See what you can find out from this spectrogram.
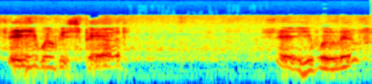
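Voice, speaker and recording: A man doing a shrill, cracking old miser. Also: slow, creaky, exaggerated voice. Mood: desperate pleading. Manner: pleading, cracked and strained. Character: desperate old miser begging a ghost. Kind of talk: 1930s radio drama acting. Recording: dull old radio broadcast with loud hiss.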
